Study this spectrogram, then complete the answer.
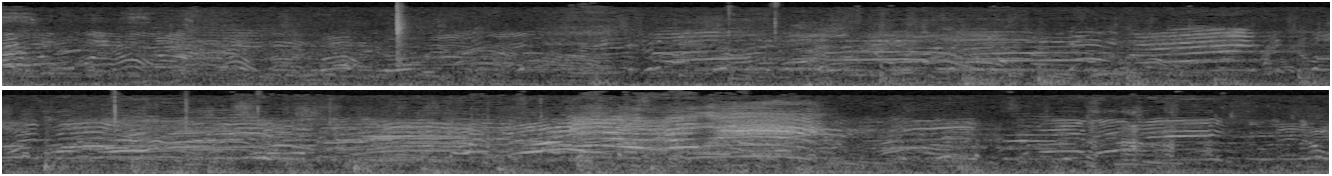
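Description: Young women shout and call to each other outdoors.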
